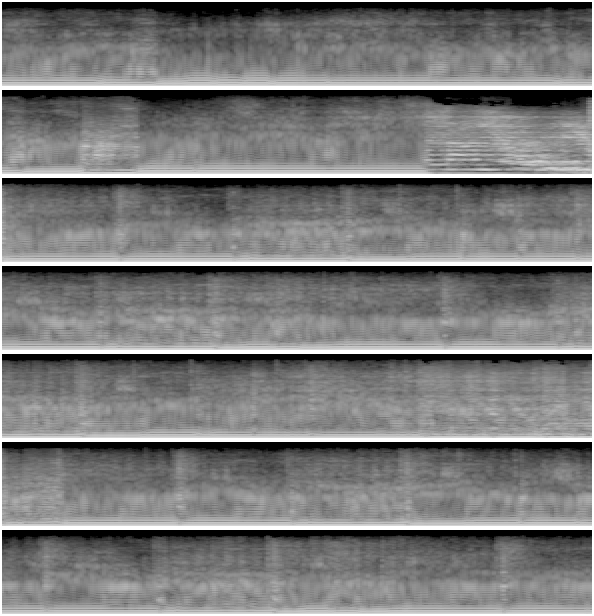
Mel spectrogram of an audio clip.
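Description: Loud live electronic music through a concert PA, recorded from within the audience, with a repeating line of long, sustained bass notes. About eight seconds in, the bass cuts out for about a second under a noisy sweep, then returns.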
